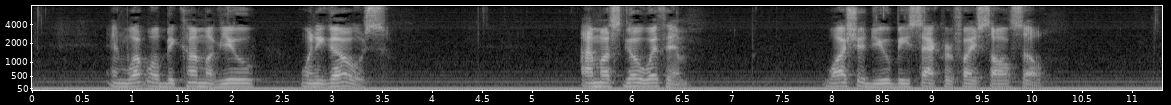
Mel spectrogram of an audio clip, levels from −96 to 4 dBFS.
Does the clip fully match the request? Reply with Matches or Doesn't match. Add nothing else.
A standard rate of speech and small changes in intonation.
Doesn't match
